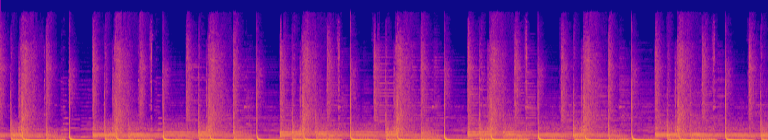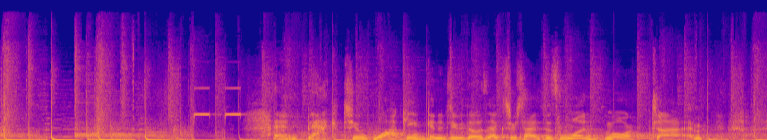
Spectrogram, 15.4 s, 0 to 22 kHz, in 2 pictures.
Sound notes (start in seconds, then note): 9.5 timer beeps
